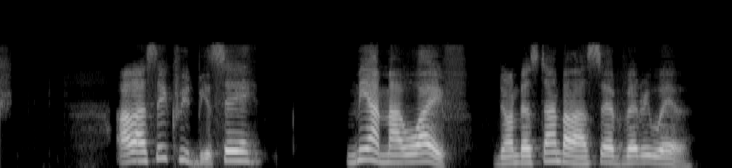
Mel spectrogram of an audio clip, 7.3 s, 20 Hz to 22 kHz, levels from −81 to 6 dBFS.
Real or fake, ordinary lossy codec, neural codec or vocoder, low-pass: fake; none; codec, 16 kHz, 0.5 kbps, X-Codec, HuBERT features, trained on LibriSpeech; 7.2 kHz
